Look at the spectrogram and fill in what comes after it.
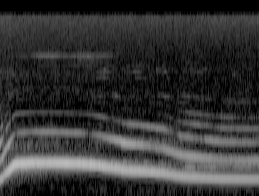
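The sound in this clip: A wolf gives one long, loud howl. It rises quickly at the start, holds a steady pitch, then slowly sinks lower toward the end, with no talk.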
